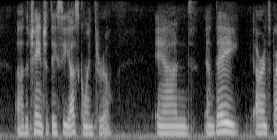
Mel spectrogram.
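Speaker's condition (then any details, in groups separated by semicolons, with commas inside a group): No condition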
